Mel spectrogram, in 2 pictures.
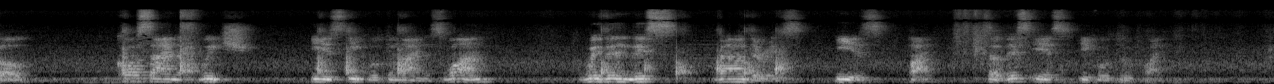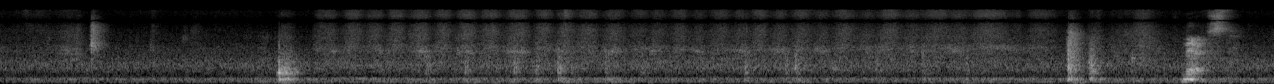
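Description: A middle-aged man speaks calmly, as if explaining.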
